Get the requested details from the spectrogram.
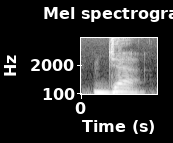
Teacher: dilafazkan dengan membiarkan lidah berada di dasar mulut tanpa diangkat sehingga suaranya tipis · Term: istifal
